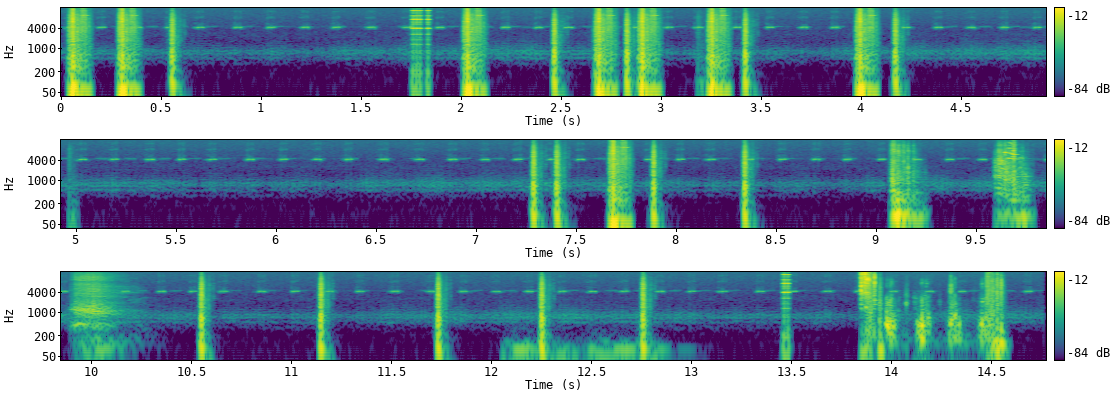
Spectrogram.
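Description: Short clicks sound quickly as items are moved around in a game menu.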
